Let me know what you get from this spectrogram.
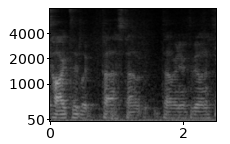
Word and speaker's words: Tavernier: Manages more crosses than Tavernier in any given game.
